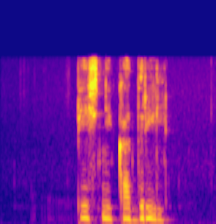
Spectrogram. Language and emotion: Russian, neutral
